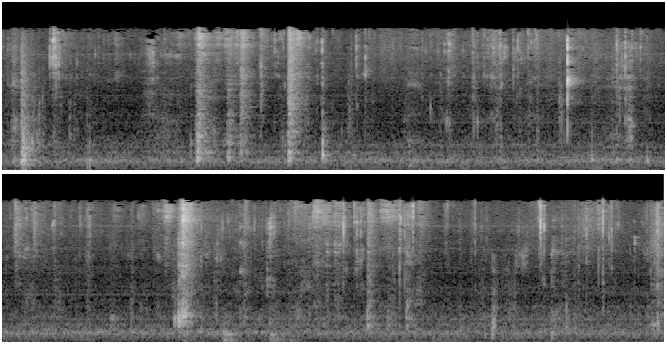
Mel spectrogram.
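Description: Close-miked chewing of crispy fried chicken wing, with irregular sharp crunches every second or two, the loudest about eight seconds in.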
